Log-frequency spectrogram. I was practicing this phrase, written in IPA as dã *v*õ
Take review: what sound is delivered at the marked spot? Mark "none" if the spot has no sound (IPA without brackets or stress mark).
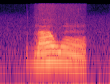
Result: w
